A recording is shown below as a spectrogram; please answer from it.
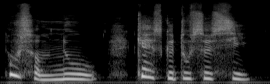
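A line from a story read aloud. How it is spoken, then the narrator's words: Timid female question. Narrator (French): demanda-t-elle timidement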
